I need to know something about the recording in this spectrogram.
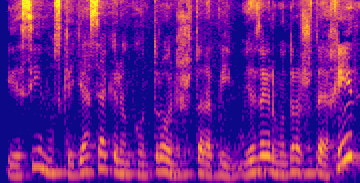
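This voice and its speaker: A man's voice: on the high side, expressive, dark tone, breathy edge. A middle-aged man, a rabbi from Colombia, teaching a Talmud class step by step and checking in with his listeners often. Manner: explains step by step, asks "¿sí?" often, chants Aramaic quickly.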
